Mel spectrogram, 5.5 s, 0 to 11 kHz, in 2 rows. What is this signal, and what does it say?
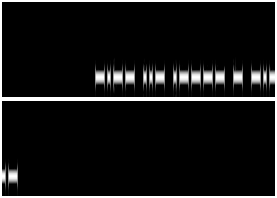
Morse code, heard as a keyed tone, about 40 wpm, 700 Hz. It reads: YU1TY
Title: DXCC-100 Call Signs - 5 Characters - Repeated 2x - 40wpm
